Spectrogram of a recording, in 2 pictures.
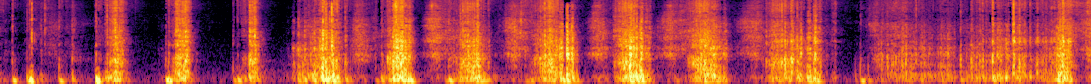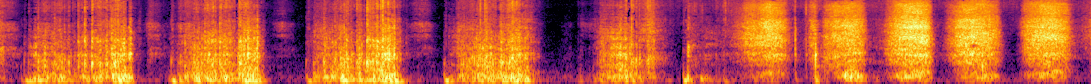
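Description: A solid white polyethylene packing foam sheet is scratched and rubbed with fingertips and nails. The result is a series of short, crunchy, bright friction strokes with a few longer hissy rubs between them.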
